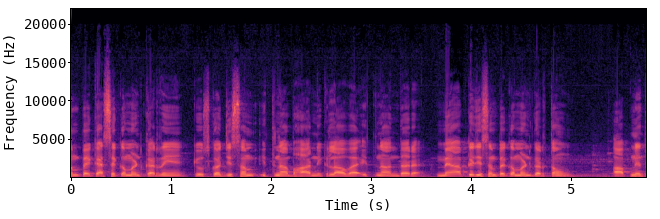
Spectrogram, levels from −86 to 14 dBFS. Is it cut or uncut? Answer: cut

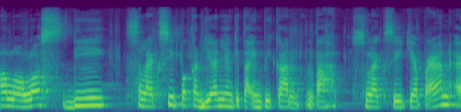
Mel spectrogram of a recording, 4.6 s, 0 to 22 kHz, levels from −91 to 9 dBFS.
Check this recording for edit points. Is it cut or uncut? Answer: uncut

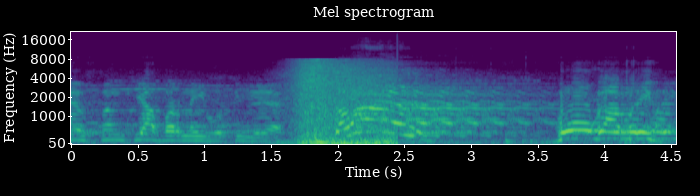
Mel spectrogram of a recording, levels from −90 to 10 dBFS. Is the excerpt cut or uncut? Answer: cut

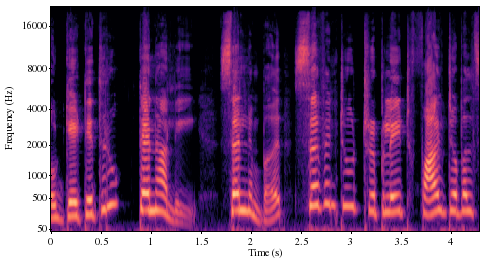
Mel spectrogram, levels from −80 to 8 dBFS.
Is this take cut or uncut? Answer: uncut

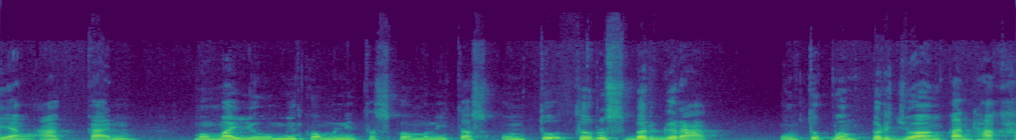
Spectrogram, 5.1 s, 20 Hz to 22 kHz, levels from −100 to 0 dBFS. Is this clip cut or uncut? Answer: uncut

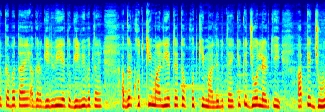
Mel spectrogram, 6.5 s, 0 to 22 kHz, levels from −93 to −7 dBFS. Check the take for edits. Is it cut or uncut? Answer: uncut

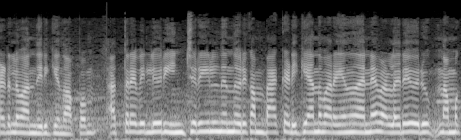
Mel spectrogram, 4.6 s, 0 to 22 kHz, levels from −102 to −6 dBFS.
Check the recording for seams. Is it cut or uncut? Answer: cut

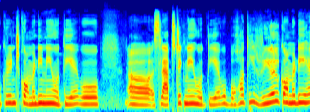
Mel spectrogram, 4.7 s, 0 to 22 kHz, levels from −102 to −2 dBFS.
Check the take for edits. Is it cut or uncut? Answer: uncut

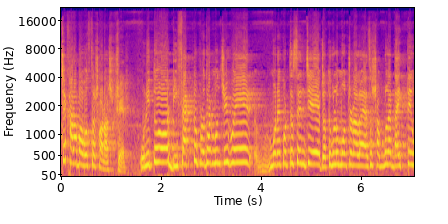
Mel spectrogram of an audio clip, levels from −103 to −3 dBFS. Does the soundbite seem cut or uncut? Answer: cut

